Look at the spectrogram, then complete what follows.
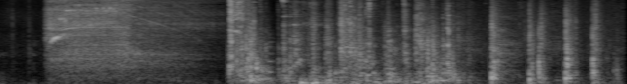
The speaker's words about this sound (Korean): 전화해도 안 받고 숙소로 찾아가도 문도 안 열어주더라고요. 할 수 없이 문 부수고 들어갔습니다.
